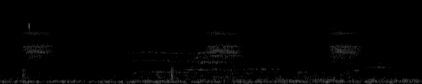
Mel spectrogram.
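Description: Crow cawing faintly in the background, three short harsh caws spread over a few seconds, over quiet room tone.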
